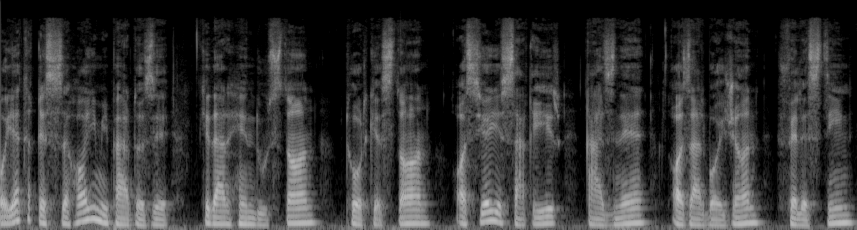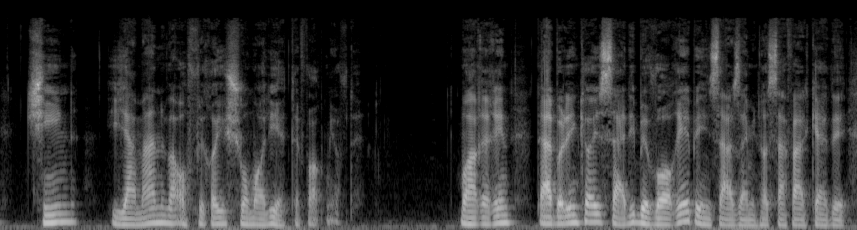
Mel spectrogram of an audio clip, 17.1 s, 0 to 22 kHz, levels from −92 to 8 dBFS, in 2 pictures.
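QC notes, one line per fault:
No technical faults were detected anywhere in the signal.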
